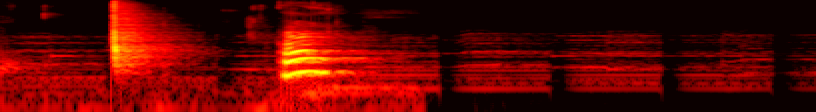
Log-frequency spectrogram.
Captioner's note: smacks lips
